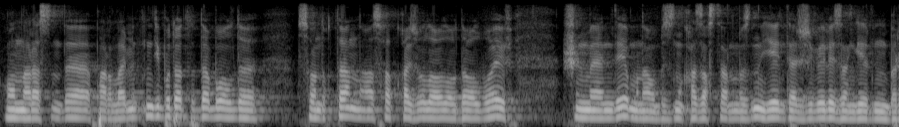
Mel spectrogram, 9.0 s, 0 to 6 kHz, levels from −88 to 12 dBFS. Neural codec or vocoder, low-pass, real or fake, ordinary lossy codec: none; 5.4 kHz; real; none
